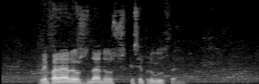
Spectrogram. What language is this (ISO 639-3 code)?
glg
